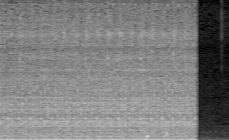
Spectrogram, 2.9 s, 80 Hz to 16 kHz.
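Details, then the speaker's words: Peugeot 107 / Citroen C1 / Toyota Aygo 1.0L three-cylinder, lacking power: rough, shaky idle with uneven beat, running on two cylinders with one misfiring, before coil packs are checked. "you can tell it's two and one of them is missing so I've got to find out which one it is"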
